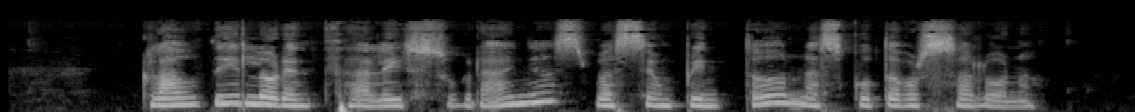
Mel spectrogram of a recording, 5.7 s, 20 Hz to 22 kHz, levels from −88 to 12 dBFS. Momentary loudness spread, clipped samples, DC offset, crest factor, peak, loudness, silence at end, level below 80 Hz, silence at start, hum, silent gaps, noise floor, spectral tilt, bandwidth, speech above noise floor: 8 LU; under 0.1%; under 0.1%; 20 dB; -6 dBFS; -24 LUFS; 0.5 s; -48 dBFS; 0.7 s; none; none; -65 dBFS; -3.5 dB/octave; 11.5 kHz; 40 dB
